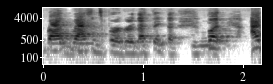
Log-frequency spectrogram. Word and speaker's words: Raffensperger: So the Secretary of State, and I think his name is pronounced Raffensperger, but I'm not Brad certain. Raffensperger. Raffensperger, I think that.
